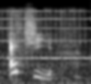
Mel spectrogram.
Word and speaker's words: Ecci: Anyway, the other day, we raided Rainbow, and the way she pronounced my name was Ecci, because she said it as a Italian pronunciation, which is technically true because Ecci. Okay, Ecci.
